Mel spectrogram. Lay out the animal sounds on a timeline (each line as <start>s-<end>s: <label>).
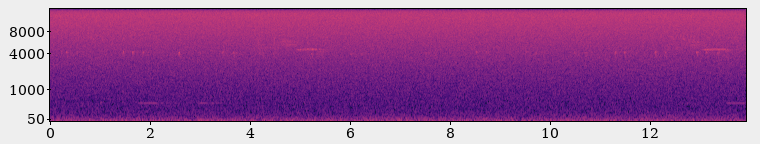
0.0s-6.4s: Red Crossbill (Loxia curvirostra)
4.4s-5.4s: Black-throated Green Warbler (Setophaga virens)
10.3s-13.6s: Red Crossbill (Loxia curvirostra)
12.4s-13.7s: Black-throated Green Warbler (Setophaga virens)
